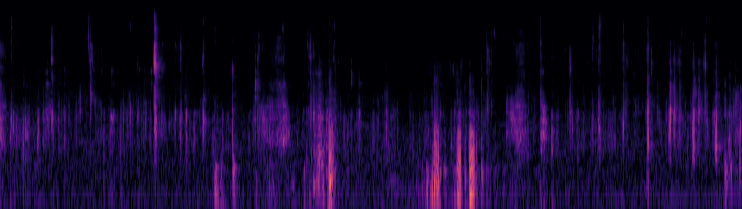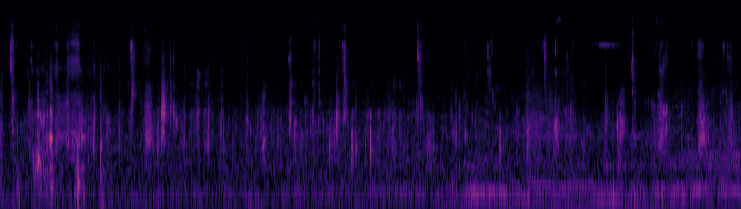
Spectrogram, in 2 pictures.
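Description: Mouth noises of a person eating chicken adobo in coconut milk with rice: irregular wet chewing and biting, full of small sharp clicks. A few louder knocks come between about three and ten seconds in.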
